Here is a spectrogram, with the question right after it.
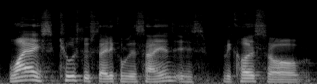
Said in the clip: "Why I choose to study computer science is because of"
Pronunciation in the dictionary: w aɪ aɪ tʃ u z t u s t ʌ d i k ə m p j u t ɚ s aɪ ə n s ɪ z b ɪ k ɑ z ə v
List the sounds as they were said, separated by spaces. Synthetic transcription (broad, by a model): w aɪ aɪ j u s t u s t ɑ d i k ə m j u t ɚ s aɪ ə n s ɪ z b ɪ k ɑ s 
